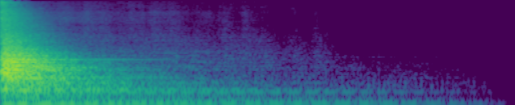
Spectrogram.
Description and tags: One of a series of sounds recorded in the observatory on the isle of Erraid
field-recording, hit, resonant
